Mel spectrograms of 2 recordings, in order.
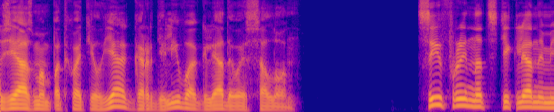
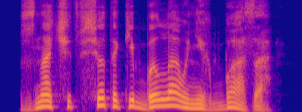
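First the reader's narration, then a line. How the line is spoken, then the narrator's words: Loud whisper. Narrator (Russian): громко зашептала Таля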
